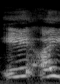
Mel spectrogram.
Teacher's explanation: जो ए ऐ है वो कंठ और तालु से बोला जाता है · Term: कंठ तालु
